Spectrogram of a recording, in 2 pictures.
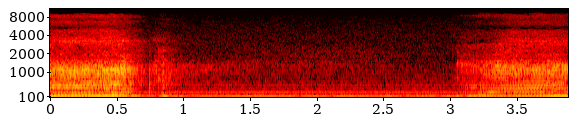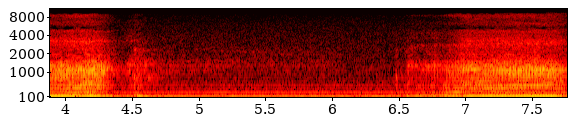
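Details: Deep, rumbling snores recurring roughly every three seconds, with softer breathing between, over a constant background hum; snoring.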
